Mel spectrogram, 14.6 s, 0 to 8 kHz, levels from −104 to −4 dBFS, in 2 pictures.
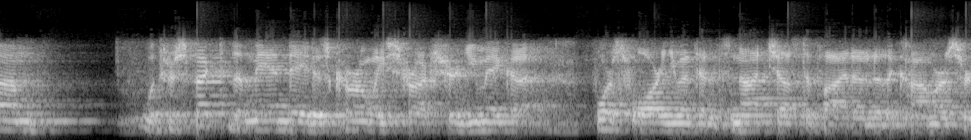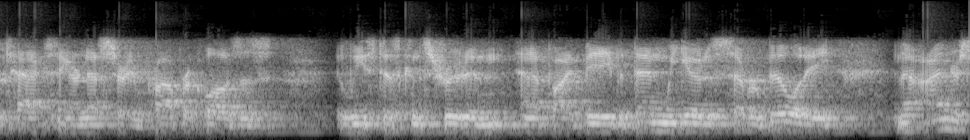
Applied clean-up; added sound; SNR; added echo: none; none; none; reverberation time 0.9 s.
